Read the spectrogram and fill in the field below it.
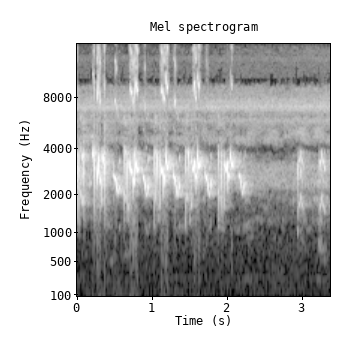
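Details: Sooty-headed bulbul calling as a trapping lure: a quick run of bubbly downslurred chirps for about two seconds, then two lone soft notes after a pause.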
